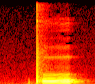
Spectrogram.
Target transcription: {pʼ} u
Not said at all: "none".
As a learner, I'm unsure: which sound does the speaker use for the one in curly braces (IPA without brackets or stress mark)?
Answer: pʼ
